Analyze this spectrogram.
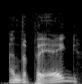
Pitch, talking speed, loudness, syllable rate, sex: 115 Hz, 220 wpm, -18 LUFS, 4.6 syllables/s, male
